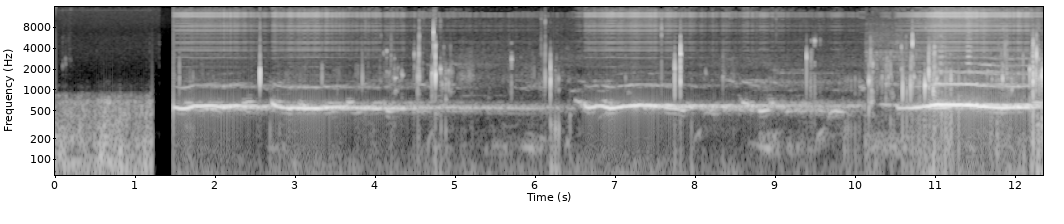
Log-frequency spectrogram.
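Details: A whale in Monterey Bay, California, recorded underwater, gives a long, steady tonal moan, held for seconds with slight wavers in pitch.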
